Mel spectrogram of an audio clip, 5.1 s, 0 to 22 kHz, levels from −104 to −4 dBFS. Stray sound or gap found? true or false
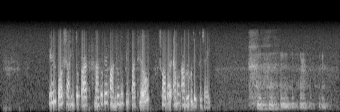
true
